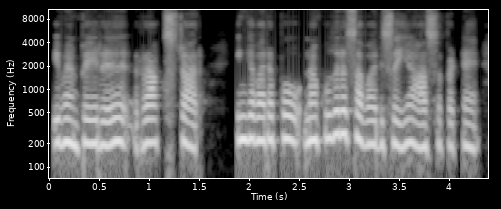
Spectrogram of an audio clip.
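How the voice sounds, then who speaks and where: A woman's voice: medium pitch, fairly even intonation, normal speed, warm tone, no echo, clean studio sound, close to an everyday voice. Woman reading as confident young husband. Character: young newlywed husband, assured and doting. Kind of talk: audiobook character voice.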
